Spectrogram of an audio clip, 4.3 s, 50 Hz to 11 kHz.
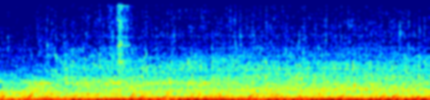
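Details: Yamaha 90 hp four-stroke outboard running at troll speed using the 6Y8 gauge trolling control: low, smooth, steady hum with water churning, no knocks or rattles.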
